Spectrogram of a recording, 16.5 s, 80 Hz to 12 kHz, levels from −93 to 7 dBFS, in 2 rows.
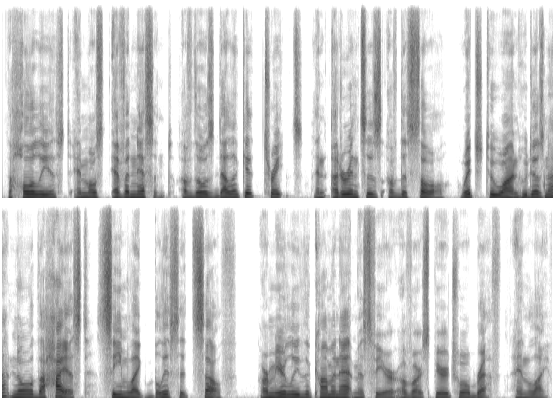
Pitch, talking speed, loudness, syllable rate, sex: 150 Hz, 140 wpm, -20 LUFS, 4.1 syllables/s, male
